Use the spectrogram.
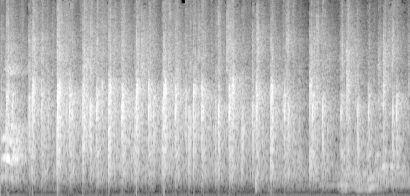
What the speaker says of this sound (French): Si vous pouvez applaudir très fort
